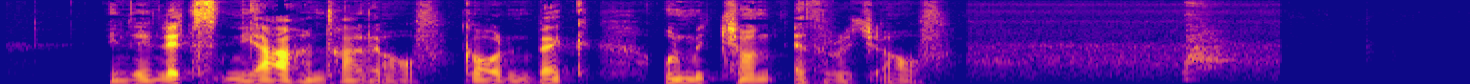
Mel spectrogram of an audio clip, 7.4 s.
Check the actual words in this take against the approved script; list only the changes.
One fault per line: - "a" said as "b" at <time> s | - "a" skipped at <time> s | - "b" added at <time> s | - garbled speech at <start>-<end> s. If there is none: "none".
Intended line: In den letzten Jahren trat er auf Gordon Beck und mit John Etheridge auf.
none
